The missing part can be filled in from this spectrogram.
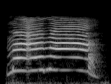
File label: "Mamma" Kids, Yelling, child, girl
